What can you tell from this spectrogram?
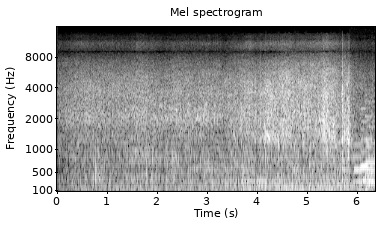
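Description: Steady rushing noise that slowly grows louder, with quiet background music fading in during the second half.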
